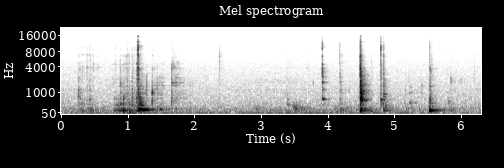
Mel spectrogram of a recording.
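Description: Rubber loom bands being stretched and snapped onto the plastic pegs of a Rainbow Loom: a handful of short, sharp clicks and ticks, spaced irregularly.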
